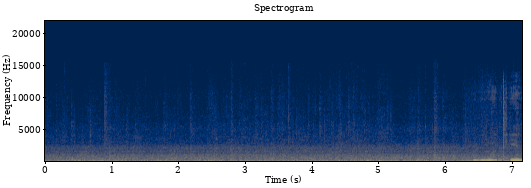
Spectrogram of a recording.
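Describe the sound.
Steady low rumble and rattle of a passenger train carriage in motion at night, with faint indistinct voices in the background and a louder humming surge near the end.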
